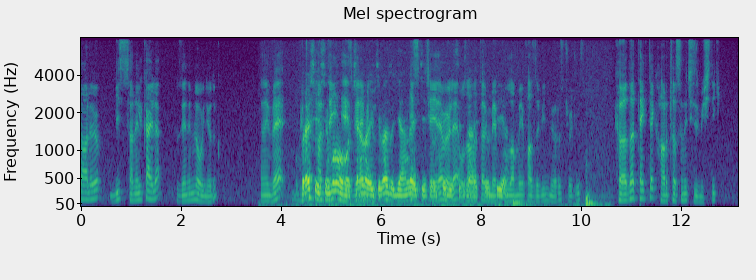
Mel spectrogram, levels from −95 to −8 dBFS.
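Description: No faults can be heard anywhere in this speech.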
